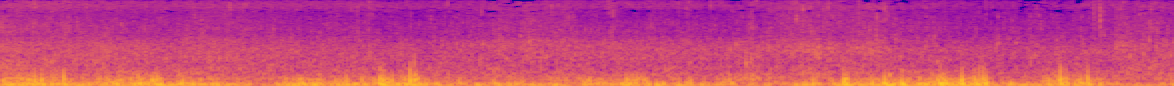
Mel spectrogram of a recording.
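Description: Steady wind buffets the microphone with a low, rumbling roar while water washes and laps, a continuous outdoor ambience at the sea with no voices.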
